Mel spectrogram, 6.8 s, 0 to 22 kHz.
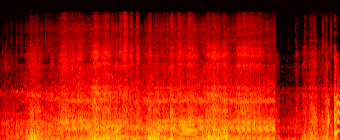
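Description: A 2020 Husqvarna TE300i two-stroke motorcycle runs at slow speed, its engine burbling and rising and falling with on-off throttle, loud and close, dropping off briefly near the end.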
